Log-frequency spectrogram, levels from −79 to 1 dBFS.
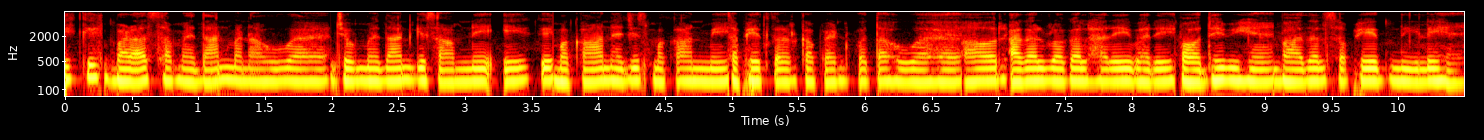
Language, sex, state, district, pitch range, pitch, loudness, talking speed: Hindi, female, Chhattisgarh, Raigarh, 155-165 Hz, 160 Hz, -18 LUFS, 205 wpm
